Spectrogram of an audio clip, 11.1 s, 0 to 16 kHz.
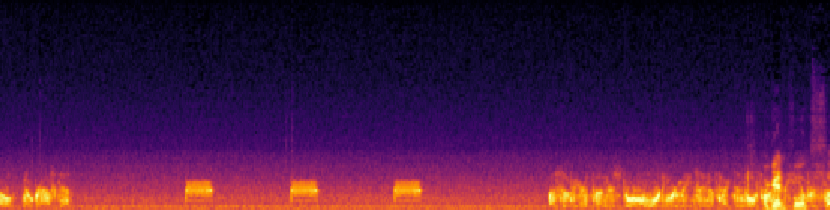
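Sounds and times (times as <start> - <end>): short bursts of digital data tones: 2.5 - 2.8, 3.9 - 4.3, 5.3 - 5.6.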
